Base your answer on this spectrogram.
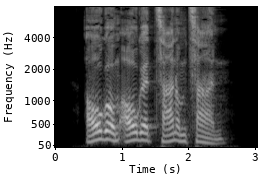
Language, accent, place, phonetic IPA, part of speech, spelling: German, Germany, Berlin, [ˈaʊ̯ɡə ʊm ˈaʊ̯ɡə | t͡saːn ʊm t͡saːn], proverb, Auge um Auge, Zahn um Zahn
- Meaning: eye for an eye, a tooth for a tooth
